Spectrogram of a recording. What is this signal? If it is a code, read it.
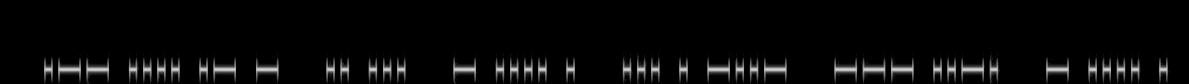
Morse code, heard as a keyed tone, about 17 wpm, 700 Hz. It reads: WHAT IS THE SEX OF THE
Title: Sentences from Top 1600 Words 17wpm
